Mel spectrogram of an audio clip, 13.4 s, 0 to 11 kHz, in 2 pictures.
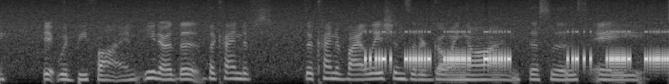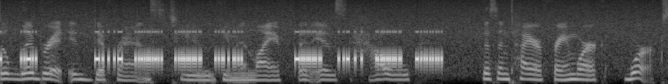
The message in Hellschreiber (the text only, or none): JO3D Y9QI HZ3X BY8C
